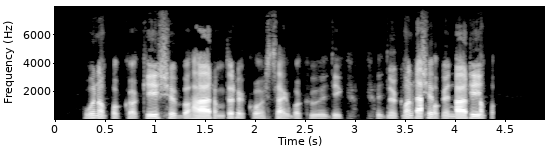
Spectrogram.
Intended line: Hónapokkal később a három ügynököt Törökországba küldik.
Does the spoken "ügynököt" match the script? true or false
false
